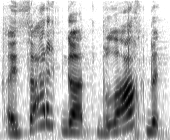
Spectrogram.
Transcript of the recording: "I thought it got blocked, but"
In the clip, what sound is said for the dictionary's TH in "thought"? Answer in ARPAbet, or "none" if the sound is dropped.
TH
